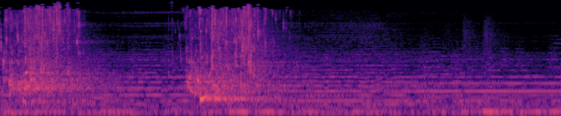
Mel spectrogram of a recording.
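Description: Water trickles and drips steadily in a cave, with a brief splashy surge partway through and hollow, ringing echoes lingering underneath. Quiet and continuous, with no voices.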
